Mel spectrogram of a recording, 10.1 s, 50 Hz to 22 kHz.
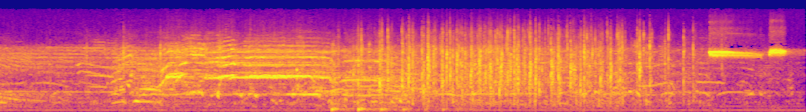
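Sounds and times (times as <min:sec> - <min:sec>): crowd clapping: 0:03.4 - 0:09.5.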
